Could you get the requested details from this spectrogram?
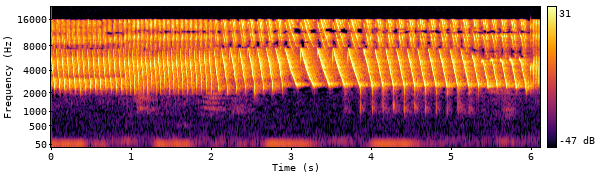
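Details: Singing canary giving a lure song in the prenjak and lovebird style, aimed at stirring silent canaries: an unbroken, loud, rapid trill of descending sweeping notes, slowing slightly and growing more spaced toward the end.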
